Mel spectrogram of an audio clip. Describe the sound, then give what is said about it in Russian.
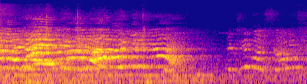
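High-pitched children's voices squeal and shout in the background at the neighbours', a lively overlapping chatter of kids at play, steady throughout. “Слышите, вот там вот на фоне детские голоса верещат, да?”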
